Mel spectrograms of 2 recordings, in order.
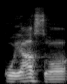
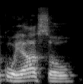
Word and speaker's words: Collazo: And Oscar Collazo or Collazo, I I I use the the Hispanic pronunciation. Oscar Collazo is on the pound-for-pound list.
